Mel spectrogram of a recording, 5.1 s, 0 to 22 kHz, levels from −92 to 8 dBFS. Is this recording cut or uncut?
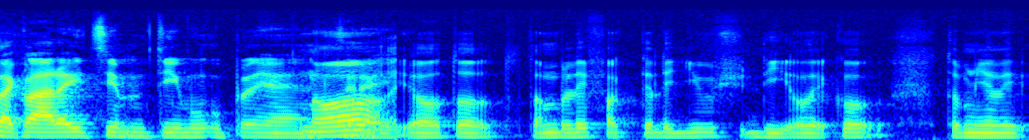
cut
